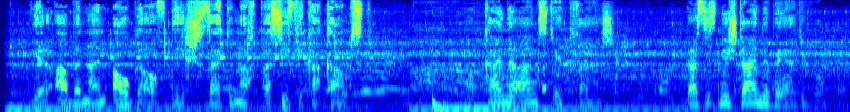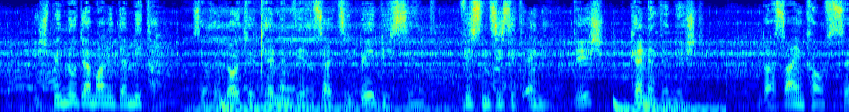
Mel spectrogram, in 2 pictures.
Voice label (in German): Franz Kreol; Cyberpunk 2077; Voodoo Boy; Akzent; Französisch-Kreolisch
